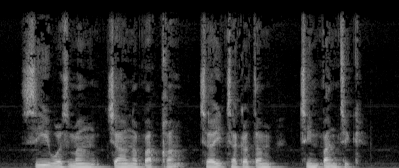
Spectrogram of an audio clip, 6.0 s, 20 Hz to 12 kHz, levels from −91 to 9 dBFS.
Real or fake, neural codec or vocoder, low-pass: real; none; 10.8 kHz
